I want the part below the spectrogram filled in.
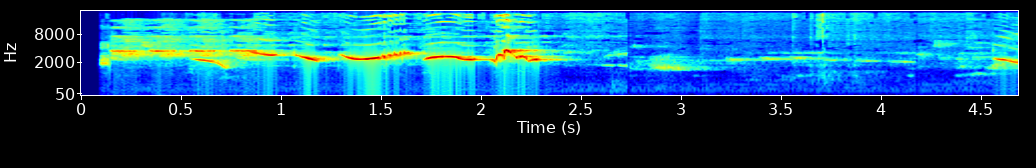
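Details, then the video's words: White-rumped shama song meant to provoke another shama into singing: rich, fast whistled phrases sliding up and down for two seconds, then softer warbling notes trailing off and a final rising whistle. "Suara burung kacer terganas.sangat ampuh cepat bikin emosi Kacer anda.!"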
